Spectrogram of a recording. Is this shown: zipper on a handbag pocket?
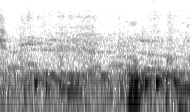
no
